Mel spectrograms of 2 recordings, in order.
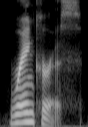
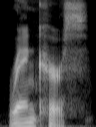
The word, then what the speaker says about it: rancorous: First, rancorous. R-A-N-C-O-R-O-U-S. U.S. pronunciation, Or rancurse.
